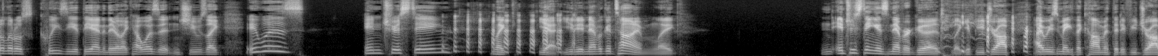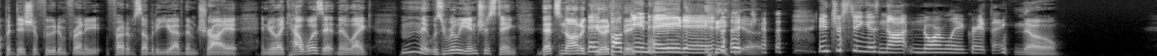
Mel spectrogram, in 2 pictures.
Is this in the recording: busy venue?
no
